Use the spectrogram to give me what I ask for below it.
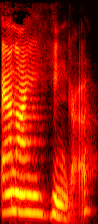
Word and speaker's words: Anhinga: So I think it's pronounced Anahinga.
